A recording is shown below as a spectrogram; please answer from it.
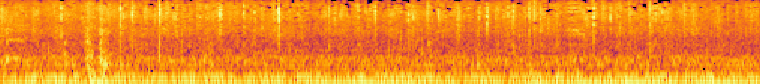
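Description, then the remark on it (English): Freezing rain ticks lightly and irregularly on the roof of a Roadtrek camper van on a cold day, a soft scattered pattering over the steady low hum of the van's idling engine, with no one speaking. “If I was to shut up, you'd probably hear some freezing rain.”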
